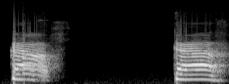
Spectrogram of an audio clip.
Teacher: जबान की जड़ और सख्त तालू जबान की जड़ और सख्त तालू से अदा होता है। जब हम जुबान की जड़ को सख्त तालू से लगाते हैं तब काफ की आवाज निकलती है।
